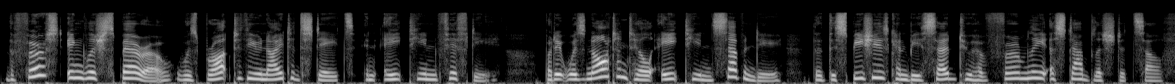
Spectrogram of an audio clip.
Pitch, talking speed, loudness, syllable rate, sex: 235 Hz, 160 wpm, -18 LUFS, 4.5 syllables/s, female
